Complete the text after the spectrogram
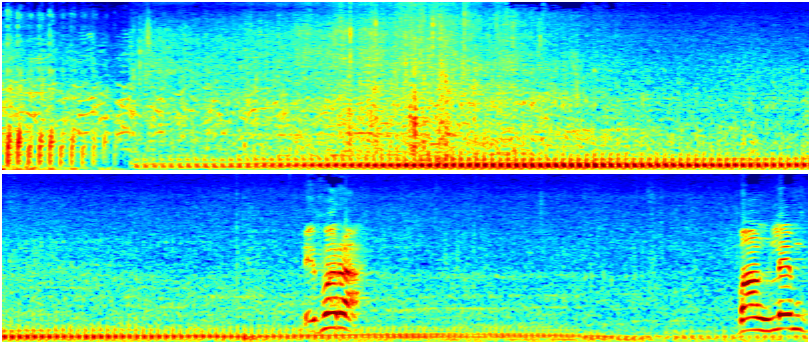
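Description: A motorbike engine rumbles nearby, then fades away.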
